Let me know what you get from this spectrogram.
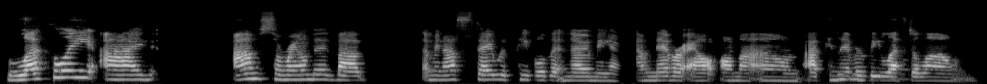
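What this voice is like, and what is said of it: Speaks with a noticeable accent. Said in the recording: “as if you can tell by my accent”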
